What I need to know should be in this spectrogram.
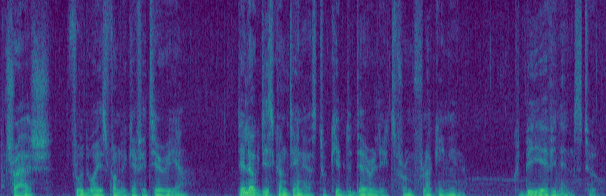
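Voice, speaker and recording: Calm game police lieutenant, low mellow voice, formal, matter-of-fact, dutiful. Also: male voice, moderate pace, breathy edge. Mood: calm, practical. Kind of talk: video game dialogue acting.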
